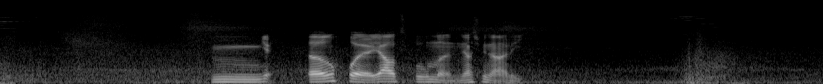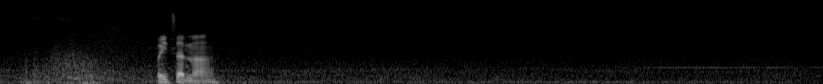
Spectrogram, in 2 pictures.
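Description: Wind rushes past in soft gusts.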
